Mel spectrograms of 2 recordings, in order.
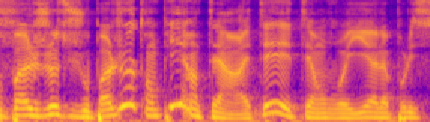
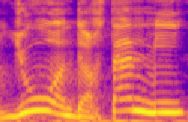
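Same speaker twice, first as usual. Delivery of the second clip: raised, mock Chinese-accented English; 8 semitones higher, 5 dB louder than usual. Police chief questioning the captive, mock Chinese accent. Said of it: "un accent chinois en anglais".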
